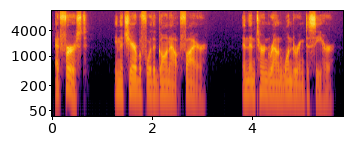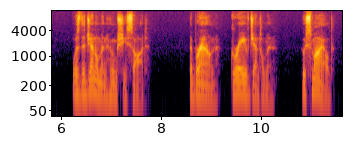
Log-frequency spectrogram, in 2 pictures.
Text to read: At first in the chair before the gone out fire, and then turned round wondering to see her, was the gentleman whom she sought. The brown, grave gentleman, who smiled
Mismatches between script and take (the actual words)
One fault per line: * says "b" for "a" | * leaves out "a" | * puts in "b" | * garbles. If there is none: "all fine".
all fine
